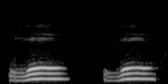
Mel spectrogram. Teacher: the back of the tongue is raised, okay, and pushed back.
